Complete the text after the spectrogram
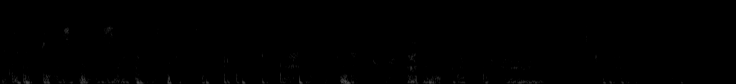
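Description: A young man speaks softly into a microphone.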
